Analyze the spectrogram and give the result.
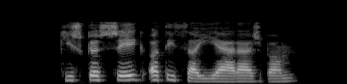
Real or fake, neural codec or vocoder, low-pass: real; none; 7.2 kHz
